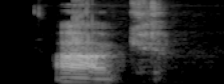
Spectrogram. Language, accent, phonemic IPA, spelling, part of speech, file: French, Canada, /akʁ/, acres, noun, LL-Q150 (fra)-acres.wav
- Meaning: plural of acre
